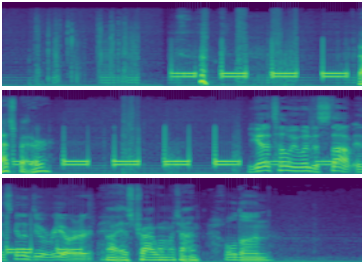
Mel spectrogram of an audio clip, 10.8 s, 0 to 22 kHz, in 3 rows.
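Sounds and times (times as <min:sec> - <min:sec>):
speech: 0:01.0 - 0:01.4, 0:03.6 - 0:04.2, 0:06.1 - 0:10.0
telephone touch-tone keypad beeps: 0:01.8 - 0:07.5.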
